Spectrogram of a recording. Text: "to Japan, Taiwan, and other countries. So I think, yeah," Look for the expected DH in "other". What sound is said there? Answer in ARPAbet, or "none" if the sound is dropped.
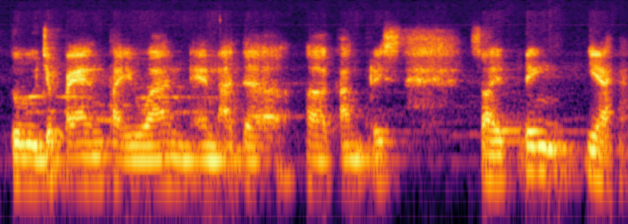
none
